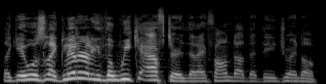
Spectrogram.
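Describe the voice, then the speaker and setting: A man's voice: sits high, expressive, quick pace, fairly bright tone, no echo, clean studio sound. A man co-hosting a wrestling podcast, sarcastic, repeating phrases for comic effect. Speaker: podcast co-host. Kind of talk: casual podcast chat.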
